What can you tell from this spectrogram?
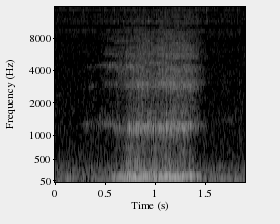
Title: Snoring sound…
